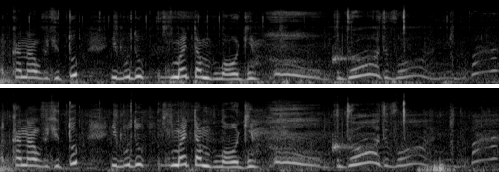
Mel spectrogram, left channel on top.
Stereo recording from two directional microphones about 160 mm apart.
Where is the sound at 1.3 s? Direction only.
30° left (ahead or behind).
